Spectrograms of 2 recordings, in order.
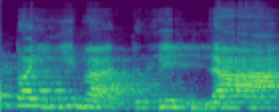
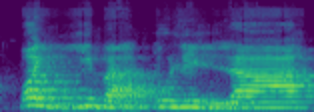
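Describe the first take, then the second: First: "thayyibatu lillah" with the final ha dropped, "lilla"; wrong recitation. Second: "Thayyibatu lillah" slow, with the ha of "lillah" clearly sounded; correct recitation. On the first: Teacher imitating a misreading that drops the letter ha. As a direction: clip "lillah" so the ha disappears. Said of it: "Bila dia buang ha, dia kurang huruf". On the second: Teacher showing students the proper reading, slow and careful. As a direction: recite "Thayyibatu lillah" slowly and breathe out the final ha. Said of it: "Dia buang apa? ... Bila dia buang ha".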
